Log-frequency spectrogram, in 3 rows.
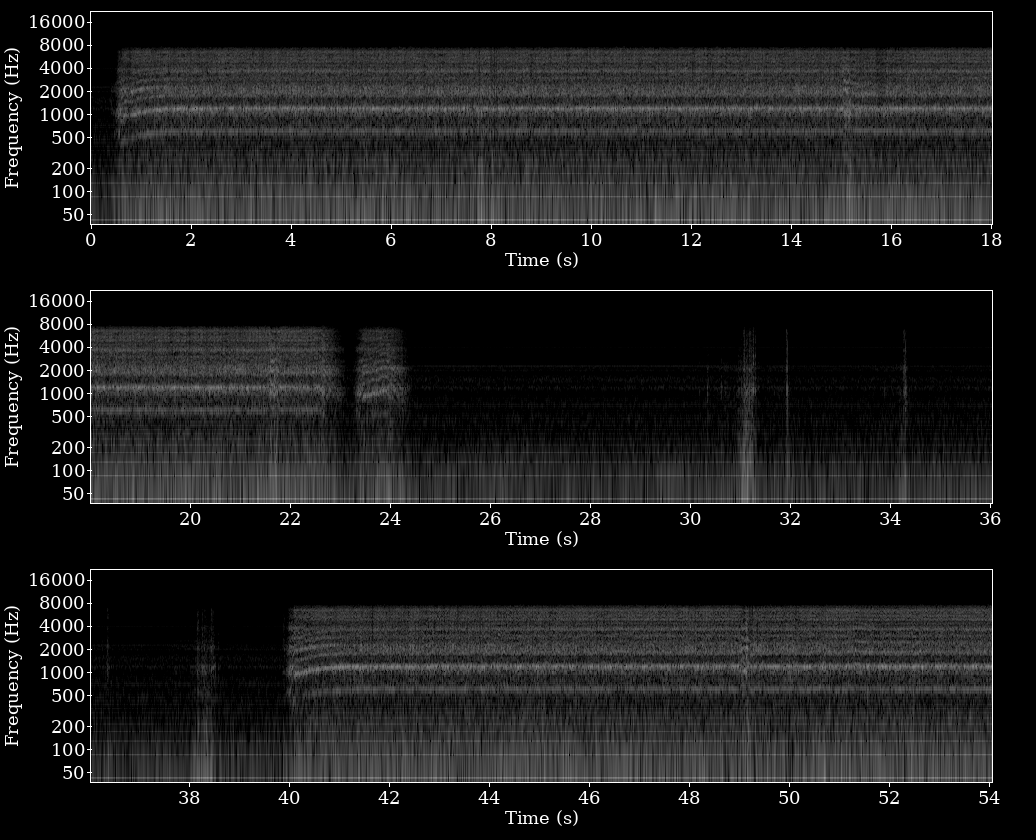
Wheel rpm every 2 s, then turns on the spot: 80, 160, 160, 160, 160, 160, 160, 160, 160, 170, 160, 100, 20, 0, 0, 0, 0, 0, 0, 0, 110, 160, 160, 160, 160, 160, 160.
none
